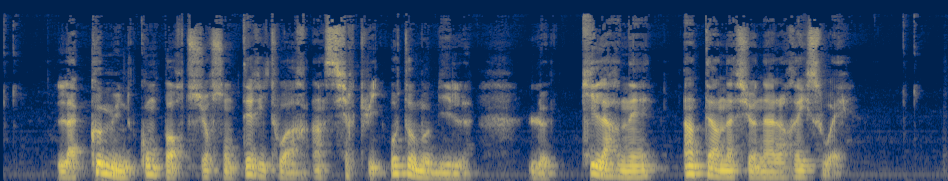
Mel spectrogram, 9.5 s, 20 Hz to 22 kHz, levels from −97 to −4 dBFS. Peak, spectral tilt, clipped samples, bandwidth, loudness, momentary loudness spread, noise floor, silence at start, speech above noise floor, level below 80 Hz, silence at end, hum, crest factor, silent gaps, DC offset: -4 dBFS; -5 dB/octave; under 0.1%; 16.5 kHz; -22 LUFS; 13 LU; -63 dBFS; 0.55 s; 41 dB; -52 dBFS; 1.05 s; none; 20 dB; none; under 0.1%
